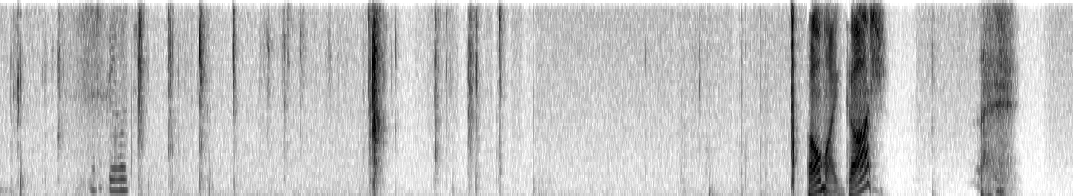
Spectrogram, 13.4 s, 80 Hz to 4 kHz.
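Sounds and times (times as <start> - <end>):
speech: 1.4 - 1.8, 10.1 - 11.0
deck of cards being shuffled: 1.6 - 6.4.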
